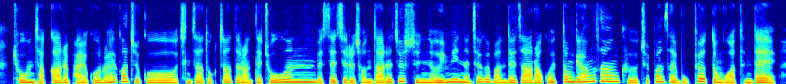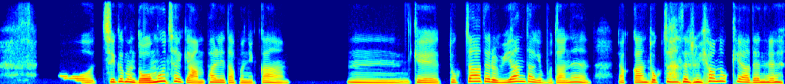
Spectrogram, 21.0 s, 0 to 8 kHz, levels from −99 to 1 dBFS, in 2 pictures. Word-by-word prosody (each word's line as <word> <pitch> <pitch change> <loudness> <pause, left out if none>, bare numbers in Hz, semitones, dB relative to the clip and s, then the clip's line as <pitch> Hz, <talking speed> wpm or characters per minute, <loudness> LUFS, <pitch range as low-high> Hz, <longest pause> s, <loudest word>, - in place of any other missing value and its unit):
좋은 205 0 -1
작가를 195 0 -4
발굴을 190 +3 -4
해 230 - -1
가지고 185 -8 -4
진짜 195 0 -5
독자들한테 185 -2 -5
좋은 225 +3 +1
메시지를 180 0 -5
전달해 180 +5 -3
줄 270 +3 -1
수 215 -7 -7
있는 170 -2 -2
의미 205 +8 +1
있는 205 -5 0
책을 230 0 -3
만들자."라고 185 0 -3
했던 235 +2 -1
게 210 - -1
항상 280 +3 0
그 185 -5 -4
출판사의 240 -5 -4
목표였던 190 - -2
거 165 -1 -5
같은데 175 +2 -2 1.2
어 170 -1 -2
지금은 235 -3 +3
너무 190 - +8
책이 255 -8 0
안 155 -1 +1
팔리다 200 -2 +1
보니까 165 +1 -2 0.9
음 180 -3 -1
이렇게 180 -6 -1
독자들을 260 0 +3
위한다기 245 0 +3
보다는 175 +2 -2 0.4
약간 205 0 +1
독자들을 215 -1 +4
현혹해야 285 -5 +2
되는 200 +2 +4
195 Hz, 295 characters per minute, -22 LUFS, 180-225 Hz, 1.2 s, 너무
